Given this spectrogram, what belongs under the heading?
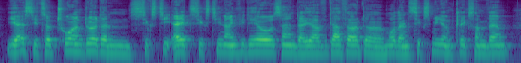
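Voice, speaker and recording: In a small home room, a harmonica teacher from France speaks to her webcam in a relaxed spoken lesson. She's in her thirties, has a French accent and a low voice, and while she's direct, she takes her time, filling pauses with lots of fillers.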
